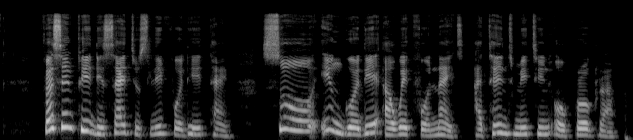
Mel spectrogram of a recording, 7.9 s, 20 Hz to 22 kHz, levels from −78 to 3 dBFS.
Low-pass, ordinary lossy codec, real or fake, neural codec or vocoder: 14.4 kHz; none; real; none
